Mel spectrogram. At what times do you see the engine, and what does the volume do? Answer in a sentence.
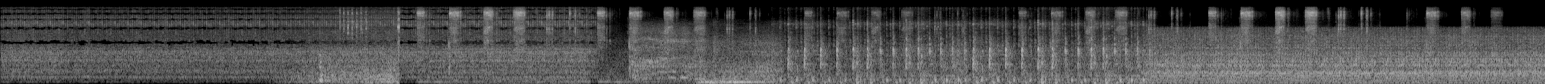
You can hear the engine from 0.0 to 15.4 s, getting louder.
